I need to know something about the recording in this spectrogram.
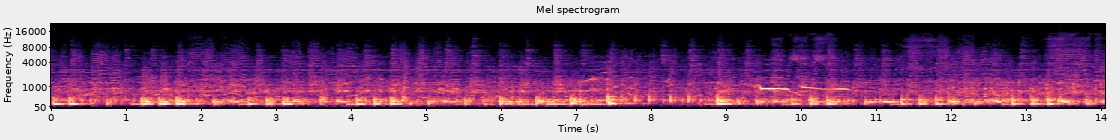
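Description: Rhythmic drumming and percussion music for a kavadi dance, with crowd voices mixed in. A short wavering higher tone rises over it about ten seconds in.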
